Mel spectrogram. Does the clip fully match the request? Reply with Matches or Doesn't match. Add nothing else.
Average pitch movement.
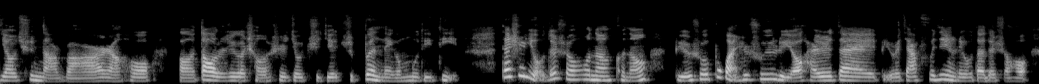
Matches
